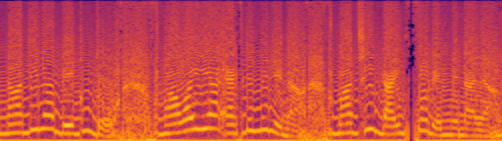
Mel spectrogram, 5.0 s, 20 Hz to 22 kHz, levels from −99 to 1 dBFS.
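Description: From start to finish the speech is coarse and grainy. The grit follows the voice and sits nearly as loud as it. Quiet parts sputter or drop out. This is likely low bit depth without dither, which fits truncation to about 3 bits.

At 0.81 s and 2.41 s, compressed frames are skipped. Each time the audio jumps ahead by about a tenth of a second. That fits a few lost frames of 24 ms.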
